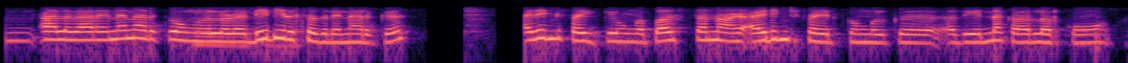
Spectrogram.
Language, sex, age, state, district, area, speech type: Tamil, female, 18-30, Tamil Nadu, Kallakurichi, rural, conversation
